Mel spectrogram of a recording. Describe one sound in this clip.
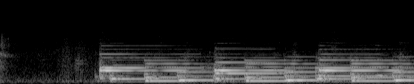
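A piano plays a simple tune.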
